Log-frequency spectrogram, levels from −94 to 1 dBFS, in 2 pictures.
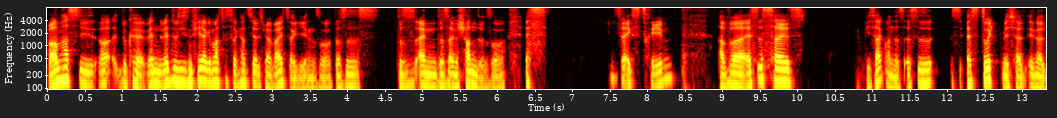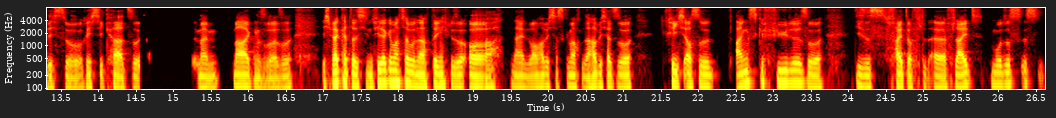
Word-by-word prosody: Warum 135 +4 +7
hast 160 -1 +3
die 120 -2 -1
wa 130 +2 0
du 120 +1 -6
kö 120 -5 0
wenn 120 0 +2
wenn 135 +1 +3
du 150 - +2
diesen 135 -2 +1
Fehler 150 +2 +5
gemacht 135 0 +2
hast, 135 -1 -10
dann 120 - -2
kannst 130 0 -2
du - - +2
ja - - +2
nicht 105 - -11
mehr 105 -3 -2
weitergehen, 85 -9 -2
so. 90 -1 -6
Das 95 +3 -5
ist 105 -1 -3 0.2
das 105 -1 -3
ist 120 +3 -5
ein 110 -3 +3
das 105 0 -1
ist - - -2
eine 105 -1 0
Schande, 105 -7 +1
so. 95 +2 -6 0.2
Es - - +2 0.8
ist 165 0 -13
so - - +1
extrem, 125 +6 -2 0.6
aber 110 +1 +4
es 115 +6 +3
ist 160 +1 +3
halt 140 -2 +7 1.0
wie 100 - -7
sagt 140 +8 +1
man 100 - -3
das? 85 0 -5
Es 105 +5 -4
is 130 0 +1 0.4
e - - -17
es 120 -1 +1
drückt 145 -6 +3
mich 90 -2 -2
halt 90 0 -2
innerlich, 95 -4 -1
so 90 -3 -4
richtig 105 -5 -5
hart, - - +2
so, - - -4
ja, - - -5 0.7
in - - -13
meinem 95 +1 -2 0.2
Magen, 105 -3 +2
so. 85 +1 -8
Also, 90 +3 -3 0.4
ich - - -2
merke 125 +1 +8
halt, 125 -1 +3
dass 110 -2 +4
ich - - -5
diesen 105 -1 -3
Fehler 130 +4 +5
gemacht 130 -2 +3
habe 125 -2 +6
und 110 - +1
danach 105 -1 +3
denke 110 -2 +3
ich - - -22
mir 110 - -2
so: 105 +1 0
„Oh, 95 -3 +3 0.2
nein, 100 -4 -3
warum 100 +1 -1
habe 105 - -1
ich 105 - -3
das 105 - -6
gemacht?“ 100 -1 -2
Und 95 - -8
da 95 - 0
habe 105 +1 +2
ich 105 - -5
halt 110 -2 0
so 105 -1 0 0.5
kriege 125 - +2
ich 115 - -1
auch 115 - +4
so 105 -1 0 0.3
Angstgefühle, 130 +3 0
so 105 -5 -1 0.5
dieses 100 -2 -2
Fight - - +3
or - - +1
fl - - -11
äh, 95 -2 0
Flight 115 +5 +1
Modus 120 +1 -3
ist - - -7
110 Hz, 230 wpm, -24 LUFS, 100-125 Hz, 1.0 s, merke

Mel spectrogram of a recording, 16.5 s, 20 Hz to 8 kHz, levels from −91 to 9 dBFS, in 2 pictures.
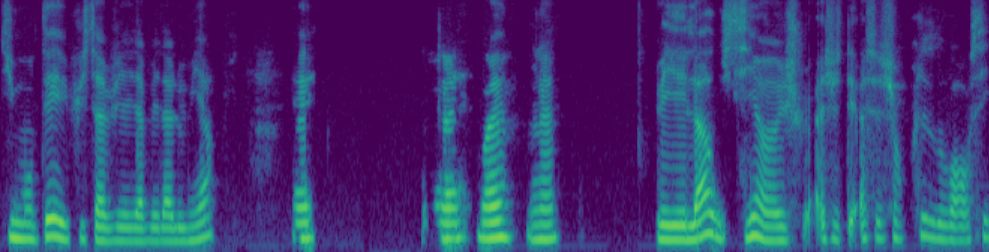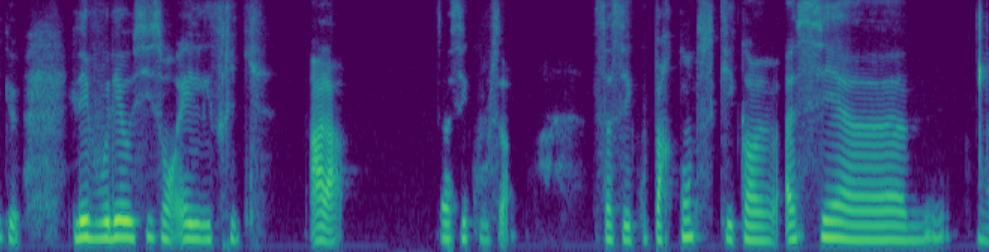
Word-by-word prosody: qui 195 - +1
montait 185 +3 +4
et - - -4
puis 180 0 -11
ça 170 -2 0
avait 155 0 -4
il 155 0 -2
y 155 - -1
avait 155 0 -3
la 155 - 0
lumière. 170 +8 -3 0.7
Ouais. 185 0 +3 1.1
Ouais, 185 +1 +3
ouais, 190 +1 +7 0.2
mouais. 175 -2 0 0.8
Et 170 -1 +4
là 195 +7 +5
aussi, 200 +1 0
je 160 -4 +2
suis 160 - -10
j'étais 170 -1 -6
assez 185 +1 -6
surprise 190 +2 -7
de - - -2
voir 165 -1 -3
aussi 195 +5 -9
que 180 -4 -6 0.5
les 195 +1 +9
volets 190 +1 +6
aussi 195 +1 +3
sont 185 -3 -3
électriques. 180 0 -3 0.3
Voilà, - - +1 0.8
ça 185 - -2
c'est 185 0 -6
cool 175 -3 -15
ça. - - -8 0.7
Ca 180 - -4
c'est, 170 -1 -3
cool. 185 - -17
Par 175 0 -3
contre, 200 0 -1
ce - - -13
qui 180 - -5
est - - -18
quand 175 -1 0
même 160 - -8
assez, 200 +2 0
hem, 170 +1 -1 0.3
heu, - - -12
180 Hz, 180 wpm, -19 LUFS, 170-195 Hz, 1.1 s, les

